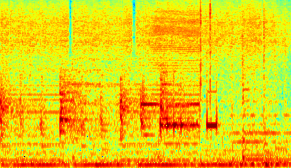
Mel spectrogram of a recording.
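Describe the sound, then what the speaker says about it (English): Short electronic phone-like beeps ring out twice over busy video game music and effects during a Crash Bandicoot: Warped boss fight, with no one speaking. "I thought that might have been my phone."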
